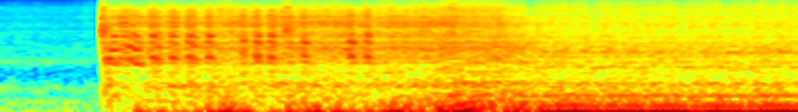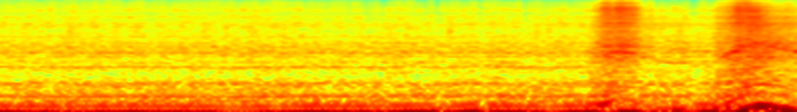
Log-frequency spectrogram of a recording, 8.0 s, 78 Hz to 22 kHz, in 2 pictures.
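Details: 1989 Honda CBR1000F with 2014 CBR1000RR stick coils, after reseating coils that had slid off plugs due to PCV grommets: clean start, smooth even idle, two crisp revs; misfire cured.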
